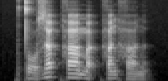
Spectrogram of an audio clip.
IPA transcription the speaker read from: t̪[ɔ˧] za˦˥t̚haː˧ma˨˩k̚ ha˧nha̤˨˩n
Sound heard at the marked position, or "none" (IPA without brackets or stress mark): ɔ̤˨˩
